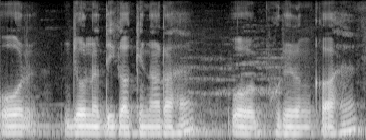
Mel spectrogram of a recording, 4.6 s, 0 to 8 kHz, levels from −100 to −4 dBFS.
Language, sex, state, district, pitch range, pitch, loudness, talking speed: Hindi, male, Uttar Pradesh, Saharanpur, 95-110 Hz, 100 Hz, -18 LUFS, 145 wpm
